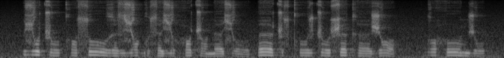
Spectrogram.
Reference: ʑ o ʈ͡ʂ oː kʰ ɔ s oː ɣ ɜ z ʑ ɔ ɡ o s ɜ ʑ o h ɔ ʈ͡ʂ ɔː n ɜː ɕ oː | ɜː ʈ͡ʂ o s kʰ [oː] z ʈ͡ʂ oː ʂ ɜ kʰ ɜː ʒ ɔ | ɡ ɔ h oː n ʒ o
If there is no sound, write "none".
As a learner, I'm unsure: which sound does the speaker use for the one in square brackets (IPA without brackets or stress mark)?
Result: oː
